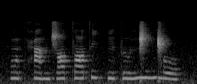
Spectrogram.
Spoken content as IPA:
ɔ̃tħãnd͡ʒɤ tˤiti kĩtɯ ŋ͡ǁi̤ŋ͡ǁo

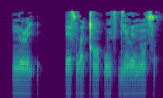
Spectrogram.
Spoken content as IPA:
nʉɭiʔ | eswɜ ǃɔ̃ʔwĩsdʲɛ̃ lɪnõs

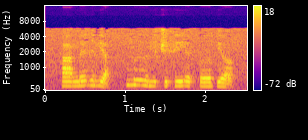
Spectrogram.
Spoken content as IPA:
aːŋ͡mezimʲa | mɨːmʲɵ t͡ʃɨfʲɨje θɵːpʲɐ

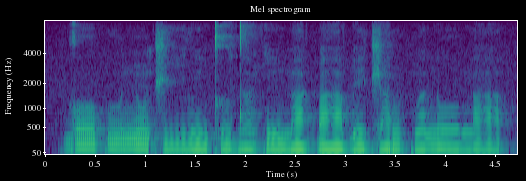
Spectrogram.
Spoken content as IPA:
ɡoː˦pu˦nũ˦ t͡ʃiː˨lĩ˨kʼu˨dã˨ kĩ˦˨ma˦ k͡paː˦ɓe˦t͡ʃa˦ ɾu˨kʷã˦noː˦ ŋa˨

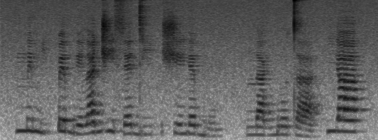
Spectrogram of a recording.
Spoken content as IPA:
me˧mi˨ k͡pɛ˧be˨la˨˦ d͡ʒi˦˨sɛ˨˦di˧ | ʃe˧jɛ˧bu˨ | na˨ ɡ͡bo˨ta˨ | ja˦

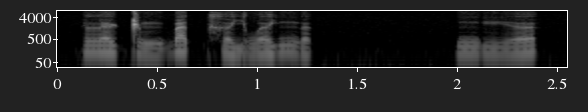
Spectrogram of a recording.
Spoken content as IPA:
lə˧jʈə˨˩˨mɓa˦˥t̚xə˨˩j wə˧˥jŋə˨˩k̚ | ŋi˨˩˦ə̯

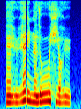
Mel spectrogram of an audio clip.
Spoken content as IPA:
ɛ̃ɦʉ ɦɛɾimɛ̃ zuː fʲɔɦʉ

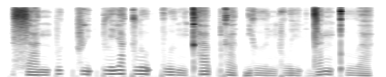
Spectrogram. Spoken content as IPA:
sa˧n pɯ˥˩k̚fi˦˥ʔpli˥˩a̯klu˥˩ʔ kwɯ˨˩ŋtʰa˥˩p̚ka˨˩t̚ jɯː˨˩nkwi˨˩ʔ da˥˩ŋpʰu˧a̯

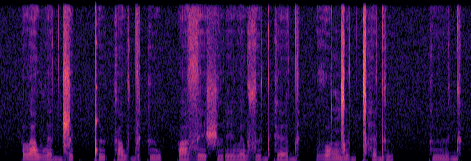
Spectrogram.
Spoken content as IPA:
lawlɛdɖ͡ʐek ǃʉkaw dɛkʉwpːa zeʃɨɾe lɛwzʉdkɛd | ðˤʉŋ͡ǀɨdǀʰɛdʉ | kʉd

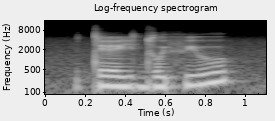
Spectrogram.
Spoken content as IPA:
tejdufʲu

